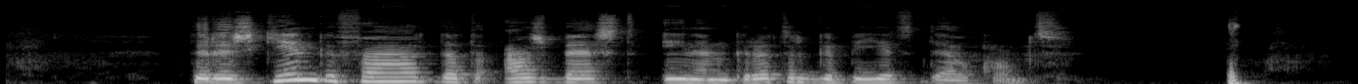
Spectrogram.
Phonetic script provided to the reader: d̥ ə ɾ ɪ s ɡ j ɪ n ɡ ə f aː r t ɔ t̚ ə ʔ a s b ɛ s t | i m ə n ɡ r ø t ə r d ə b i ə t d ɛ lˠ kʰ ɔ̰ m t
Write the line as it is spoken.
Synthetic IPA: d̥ ə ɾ ɪ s ɡ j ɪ n ɡ ə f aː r d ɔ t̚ ə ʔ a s b ɛ s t | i n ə n ɡ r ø t ə r ɡ ə b i ə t d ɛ lˠ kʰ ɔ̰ m t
